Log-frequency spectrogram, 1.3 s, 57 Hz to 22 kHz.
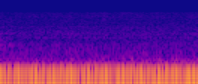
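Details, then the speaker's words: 1994 Chevrolet C30 (3500) ex-fire-department truck, 7.4 L V8, about 27,581 miles, idling after head gasket replacement with 262 miles since: deep, steady, even rumble, no knocks or misses; normal idle, running good. "262 miles on it since I changed the head gaskets still running good"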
